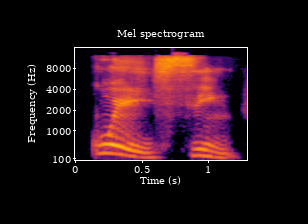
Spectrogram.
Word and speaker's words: 贵姓: Kue sing. Terus teman-teman masih ingat ketika saya ajarin teman-teman UI bacanya apa? Kalau ketemu Hanyu Pinyin vokal UI bacanya U, E, I gitu ya.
